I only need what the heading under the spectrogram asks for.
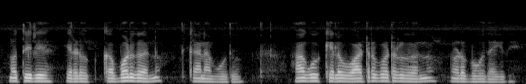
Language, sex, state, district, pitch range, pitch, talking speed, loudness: Kannada, male, Karnataka, Koppal, 135-155 Hz, 145 Hz, 125 wpm, -20 LUFS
